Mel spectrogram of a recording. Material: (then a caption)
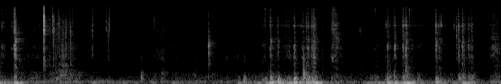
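Soap. A metal knife blade shaves and cuts a dry, rectangular, solid yellow retro soap bar held in a palm with long red nails, and dry flakes fall off. Crisp, dry scraping and crackling clicks with sharp, bright transients come in irregular bursts over a soft low rumble.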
